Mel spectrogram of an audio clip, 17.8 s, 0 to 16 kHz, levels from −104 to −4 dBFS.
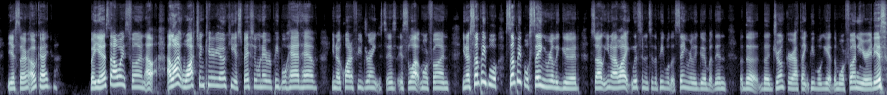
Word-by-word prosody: yes, 185 0 -2
sir, 190 +3 -1
okay, 235 +1 +3 0.8
but, 195 0 +2
yeah, 210 +3 +6
it's 275 +4 -3
always 295 -1 +4
fun, 225 -3 -4
I - - +4 0.2
I 215 - +8
like 305 +6 +10
watching 260 +5 +4
karaoke 270 -4 -4
especially 225 +4 -5
whenever 225 -2 -5
people 205 -2 -8
had 225 +2 +1
have, 220 -1 -1 0.3
you 205 - -8
know, 190 - -2
quite 215 +2 -1
a - - -7
few 215 +1 -12
drinks, 200 -2 -9
it's 185 +1 -7
it's 190 -2 -10
a - - -5
lot 200 -1 +3
more 195 -1 -6
fun, 190 0 -4 0.2
you 205 - -7
know, 230 - +4
some 345 +9 +4
people 320 -10 +2
some 350 +2 +4
people 345 - 0
sing 285 -4 +4
really 215 -3 -2
good, 180 -1 -2 0.2
so, 195 -1 +1
you 180 +6 -8
know, 205 - -2
I 195 - +5
like 215 +1 +3
listening 210 -2 -7
to 190 - -14
the 180 - -13
people 195 -1 -10
that 150 - -11
sing 220 +2 -6
really 180 -2 -7
good 175 -1 -6
but - - -9
then 180 0 -7 0.3
the 175 +1 -2
the 170 0 -2
drunker 190 +2 -5
I 170 - 0
think 170 0 -7
people 180 -3 -9
get 175 0 -6
the 150 - -8
more 165 0 -5
funnier 195 -3 -1
it 170 +1 -2
is 235 +6 +6
205 Hz, 225 wpm, -22 LUFS, 185-230 Hz, 0.8 s, like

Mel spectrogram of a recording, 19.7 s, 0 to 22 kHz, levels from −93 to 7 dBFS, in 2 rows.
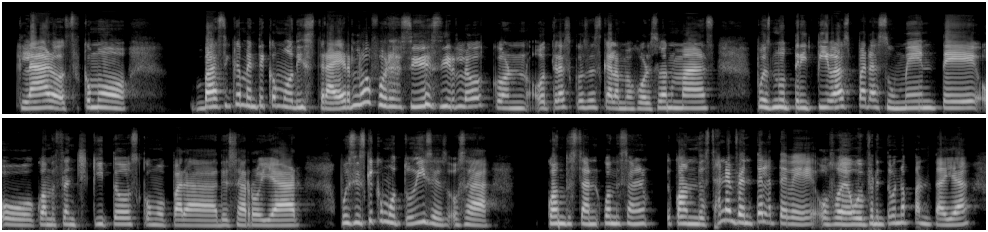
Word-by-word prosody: Claro, 230 -1 +6
es 205 - -14
como 245 -4 +2 0.6
básicamente 285 - +2
como 295 -4 -2
distraerlo, 245 - +3
por 325 -6 +1
así 270 0 +1
decirlo, 290 -2 0
con 225 -2 -3
otras 235 +3 -3
cosas 245 0 -7
que 230 - +2
a - - +3
lo 215 - +1
mejor 205 0 -4
son 235 +2 -1
más, 225 0 +2 0.4
pues 260 -2 -1
nutritivas 250 +1 +2
para 275 -1 -1
su 245 -2 -5
mente 230 +1 +2
o 195 -3 -3
cuando 210 -1 -1
están 205 +1 -6
chiquitos 220 +1 -5
como 200 -2 -8
para 180 -2 +1
desarrollar. 185 0 +1 0.4
Pues 270 0 -3
es 270 -3 -2
que 335 - 0
como 285 -6 -3
tú 230 - -7
dices, 250 -8 -2
o 200 - -10
sea, 195 -4 0 0.6
cuando 245 -1 +3
están 230 -1 -1
cuando 245 0 -1
están 240 0 -4 0.2
cuando 235 -2 +2
están 220 +12 -8
enfrente 285 -5 +2
de 305 - +1
la 275 - -10
TV 225 -4 -2
o 225 - -6
sea 220 -1 +3
o 215 0 +2
en - - -7
frente 235 0 -4
de - - -3
una 275 +1 -4
pantalla, 215 +1 -1
235 Hz, 170 wpm, -25 LUFS, 215-260 Hz, 0.6 s, Claro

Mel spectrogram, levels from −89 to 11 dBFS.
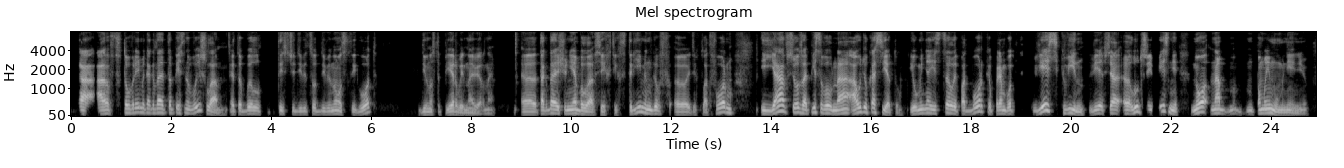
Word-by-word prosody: да, - - +6 0.2
а 115 +2 +4
в 115 - -7
то 140 0 +2
время, 155 +1 -2
когда 145 0 0
эта 140 0 -2
песня 135 +1 -3
вышла, 160 - 0 0.2
это 105 +1 -2
был 110 0 -2 0.3
1990 105 -2 -5
год, - - -2 0.8
91, 90 -3 -2
наверное. 75 -3 -6 0.5
Э, 95 0 +1
тогда 115 +4 +2
еще 120 -1 0
не 125 +2 +4
было 110 -4 +2
всех - - -5
этих - - -11
стримингов, 120 -4 -1
э, 90 0 0
этих - - -11
платформ, 150 -1 -1 0.5
и 115 0 -1
я 190 - +5
всё 155 +1 +1
записывал 140 -1 +2
на 125 +5 +3
аудиокассету. 155 0 +2
И 100 - -6
у 115 +1 +1
меня 135 +3 0
есть 125 -2 -1
целая 135 -5 +3
подборка, 155 - -2
прям 115 0 +1
вот 115 +2 -2 0.4
весь 215 - +4
Queen, 125 -10 0
ве 125 +1 0
вся, 130 -1 +2
э, 125 - +3
лучшие 130 -1 +1
песни, 185 - 0 0.2
но 170 +5 +5
на, 135 +2 +3
м, 220 - -6
б 220 -1 -7
по 125 - -1
моему 135 -6 +3
мнению. 75 -6 -4
125 Hz, 130 wpm, -22 LUFS, 105-145 Hz, 0.8 s, да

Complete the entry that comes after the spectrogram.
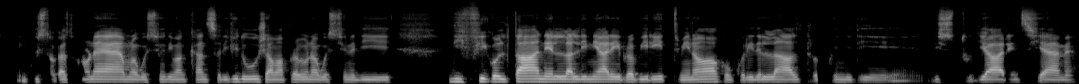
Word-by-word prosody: in - - -12
questo - - -6
caso 120 0 -3
non 120 0 -3
è 120 -1 +6
una 115 -1 -1
questione 115 +1 -5
di 115 - -4
mancanza 115 0 -3
di 110 - -6
fiducia, 120 -2 -1
ma 110 0 -1
proprio 115 -1 -3
una 115 -1 -1
questione 110 0 -5
di 110 0 -5 0.5
difficoltà 130 0 +4
nell'allineare 120 -1 +3
i 120 - +2
propri 120 +1 -1
ritmi 115 -2 -3
no, 120 +3 +2
con 110 -3 -9
quelli 110 +2 -5
dell'altro, 115 0 -1
e - - -54
quindi 110 -1 -9
di 105 0 -13
di - - -21
studiare 115 -1 0
insieme. 110 -2 -2
115 Hz, 170 wpm, -26 LUFS, 110-120 Hz, 0.5 s, è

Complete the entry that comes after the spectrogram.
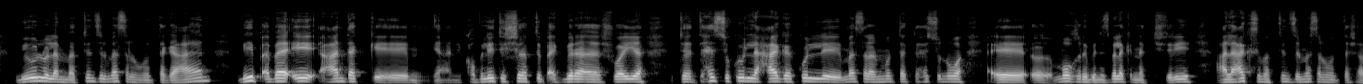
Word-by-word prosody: بيقولوا 155 +5 +4
لما 115 -5 0
بتنزل 140 +3 -6
مثلًا 140 -5 -4
وأنت 100 -1 -9
جعان 125 - -1 0.3
بيبقى 160 -3 +3
بقي 145 +1 +8
إيه، 150 +1 +4
عندك، 140 0 0
آآ، 100 -3 -1
يعني 95 +1 -14
قابلية 125 +6 0
الشرا 140 +1 +1
بتبقى 135 -4 -3
كبيرة 120 -1 +3
شوية، 125 +4 +3 0.3
ت 130 - -3
تحس 155 +5 -2
كل 150 -1 +2
حاجة، 140 0 +3
كل 135 -4 +2
مثلًا 130 0 -2
منتج 125 0 -6
تحسه 125 +2 -11
إن - - -11
هو، 130 -3 0 0.3
آآ، 105 -1 +5
أُ - - -2
مُغري 130 -2 0
بالنسبة 110 +3 -3
لك 130 - 0
إنك 105 -3 -8
تشتريه، 125 +5 -3 0.2
على 115 +1 +1
عكس 145 0 0
ما 115 -2 -5
بتنزل 120 0 -9
مثلًا 125 -1 -7
وأنت 100 -2 -10
125 Hz, 175 wpm, -23 LUFS, 110-140 Hz, 0.3 s, بقي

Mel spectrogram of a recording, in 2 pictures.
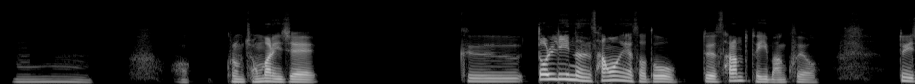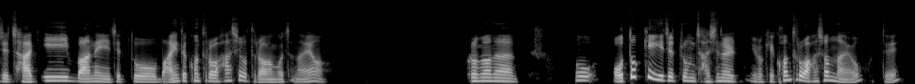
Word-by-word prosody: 음. 115 -2 -15 0.8
어 - - -18 0.4
그럼 125 -2 -4
정말 130 +4 +2
이제 115 -3 +1 1.4
그 140 -1 -5 0.2
떨리는 235 -7 +4
상황에서도 140 - +1 0.2
또 140 - +1
이 - - +4
사람도 175 +7 +1
되게 125 -7 -2
많고요. 110 -1 -6 0.8
또 170 - -2
이제 145 -3 0
자기만의 140 +1 +3
이제 125 - -5
또 130 -2 +1
마인드 120 +7 +1
컨트롤 160 -3 0
하시고 170 +5 -2
들어간 120 -6 -1
거잖아요. 115 +3 -4 1.4
그러면은 160 -3 +2 0.6
어 185 -1 -1 0.2
어떻게 345 -2 +4
이제 195 -4 +3
좀 170 -1 -2
자신을 145 +2 -1
이렇게 130 -1 -7
컨트롤하셨나요 160 - +1
그때? - - -9
140 Hz, 260 characters per minute, -23 LUFS, 120-170 Hz, 1.4 s, 떨리는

